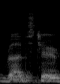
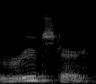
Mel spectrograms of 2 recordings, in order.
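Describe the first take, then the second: First: The name begins with a 'rub' sound. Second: The name begins with a 'roop' sound. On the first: "there is like a little bit of uh, rubbing on the cue, so it technically could be Rubster" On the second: "I just want to pronounce it Roopster"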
